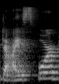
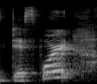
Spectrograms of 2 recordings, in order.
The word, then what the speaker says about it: Dysport: call it I've heard I pronounced it dice for but I was corrected I think it's Dysport um so I heard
